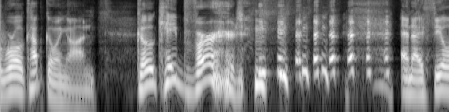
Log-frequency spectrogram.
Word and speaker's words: Cape Verde: Go Cape Verde. And I feel like a snooty little snoot because I know that it's pronounced Cape Verde and not Cape Verde, only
